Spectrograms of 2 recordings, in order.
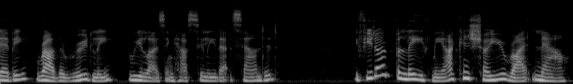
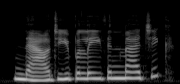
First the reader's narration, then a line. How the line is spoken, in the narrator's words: laughed Katy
